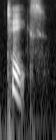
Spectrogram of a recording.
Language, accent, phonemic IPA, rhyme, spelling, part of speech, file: English, US, /teɪks/, -eɪks, takes, verb / noun, En-us-takes.ogg
- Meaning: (verb) third-person singular simple present indicative of take; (noun) plural of take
